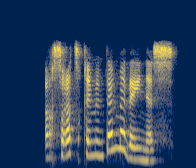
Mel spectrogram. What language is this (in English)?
Kabyle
